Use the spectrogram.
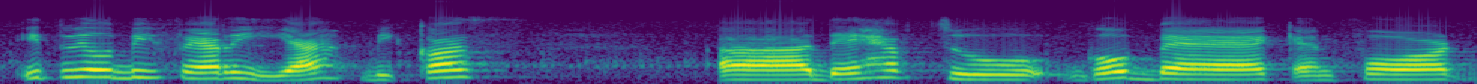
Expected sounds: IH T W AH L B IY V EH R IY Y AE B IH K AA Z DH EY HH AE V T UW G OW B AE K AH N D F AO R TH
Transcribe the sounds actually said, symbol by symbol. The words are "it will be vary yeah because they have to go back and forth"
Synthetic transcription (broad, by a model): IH T W AH L B IY F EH R IY Y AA B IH K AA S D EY HH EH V T UW G OW B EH K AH N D F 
